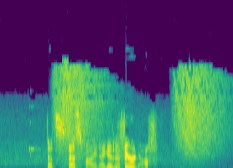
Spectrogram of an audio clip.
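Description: A loud whoosh sweeps past.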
